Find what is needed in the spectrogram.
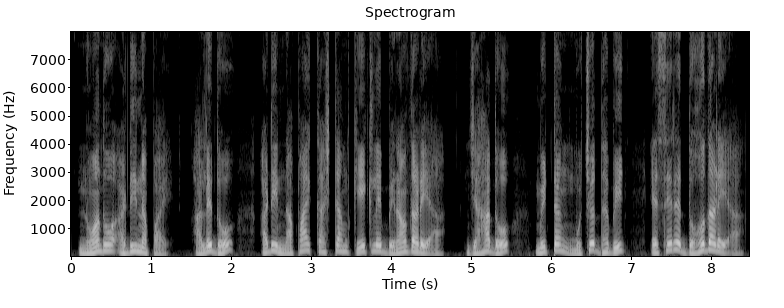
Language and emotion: Santali, surprised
